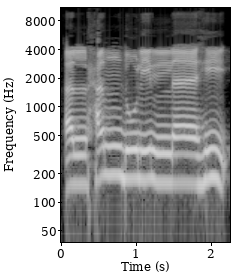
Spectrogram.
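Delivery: slow, sustained الحمد لله ending in pure i; clear "hi". Shown as a demonstration. Teacher modelling correct recitation, clear "hi" in لله. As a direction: draw out لله and close on "hi". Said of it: "لا يقول هي".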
